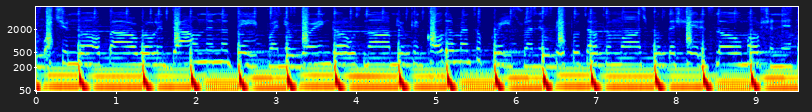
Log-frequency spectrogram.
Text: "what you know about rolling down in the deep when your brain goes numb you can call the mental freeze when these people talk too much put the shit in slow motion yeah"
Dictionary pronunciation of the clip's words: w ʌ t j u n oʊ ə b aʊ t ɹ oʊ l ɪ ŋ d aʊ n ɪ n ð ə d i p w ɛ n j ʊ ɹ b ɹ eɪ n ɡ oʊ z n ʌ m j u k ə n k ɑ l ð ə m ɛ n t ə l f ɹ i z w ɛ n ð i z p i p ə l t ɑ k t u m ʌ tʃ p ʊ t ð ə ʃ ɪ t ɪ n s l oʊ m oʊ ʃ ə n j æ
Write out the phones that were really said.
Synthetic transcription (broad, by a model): w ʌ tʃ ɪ n oʊ ə b aʊ t ɹ oʊ l ɪ ŋ d aʊ n ɪ n ð ə d i p w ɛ n j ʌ ɹ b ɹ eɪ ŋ ɡ oʊ z n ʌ m j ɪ k ə n k ɑ l ð ə m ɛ n t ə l p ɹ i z w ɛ n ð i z p i p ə l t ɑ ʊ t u m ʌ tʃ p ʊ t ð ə ʃ ɪ t ɪ n s l oʊ m oʊ ʃ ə n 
